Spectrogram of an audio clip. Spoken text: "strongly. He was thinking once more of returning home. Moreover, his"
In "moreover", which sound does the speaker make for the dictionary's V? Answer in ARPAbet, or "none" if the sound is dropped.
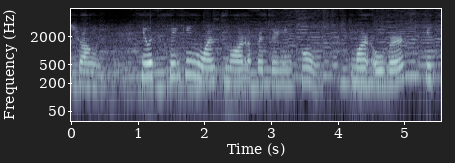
V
